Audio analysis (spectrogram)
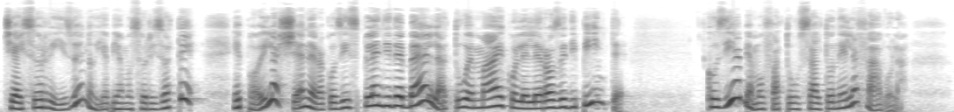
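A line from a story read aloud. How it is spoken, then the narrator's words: Cheerful tone. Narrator (Italian): concluse in tono gaio Amor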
